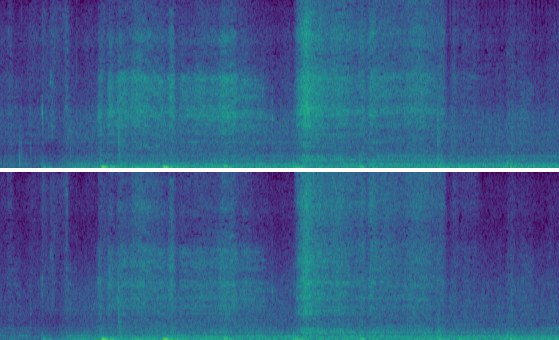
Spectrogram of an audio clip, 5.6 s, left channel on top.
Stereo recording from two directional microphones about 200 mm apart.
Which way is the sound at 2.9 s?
45° right (ahead or behind).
